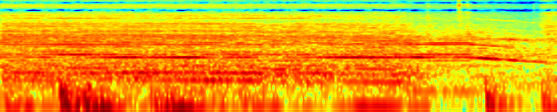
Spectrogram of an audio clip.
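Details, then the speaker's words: Shark Navigator vacuum after deep cleaning and clearing a clog in the hose from a sucked-up cleaning glove: steady, strong motor whine with a full, even rush of air and strong suction like new, no choked tone. Normal running. "yeah it sounds much better the clog is clearly gone and it creates a strong suction straight to the carpet like when it's new"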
